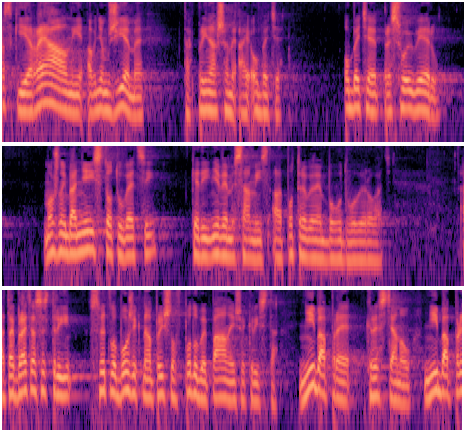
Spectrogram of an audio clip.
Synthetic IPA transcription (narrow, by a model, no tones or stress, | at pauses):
skijɛɾɛaːlniʔa̰vɲɔmʒijɛmɛ | t̪ak̚pɾinaːʃamɛ̰ʔa̰jʔɔbɛcɛ | ɔbɛcɛpɾɛsʋɔjuʋɪɛɾu | mɔʒnɔibaɲɛist̪ɔt̪uʋɛt͡si | kɛd̪iɲɛʋɪɛmɛsamiːsca̰lɛpɔt̪ɾɛbujɛmɛbɔɦud̪ʊɔʋɛɾɔʋac | ʔa̰t̪aɡ̚bɾacasɛst̪ɾisʋɛt̪lɔbɔʒjɛknaːmpɾiʃlɔfpɔd̪ɔbɛpaːnajɛʒiʃakɾist̪a | ɲibapɾɛkɾɛscanɔʊɲiibapɾɛ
